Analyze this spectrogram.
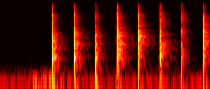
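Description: A single pair of hands claps about eight times in a quick, steady rhythm, sharp, with no voices and nothing else behind it.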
